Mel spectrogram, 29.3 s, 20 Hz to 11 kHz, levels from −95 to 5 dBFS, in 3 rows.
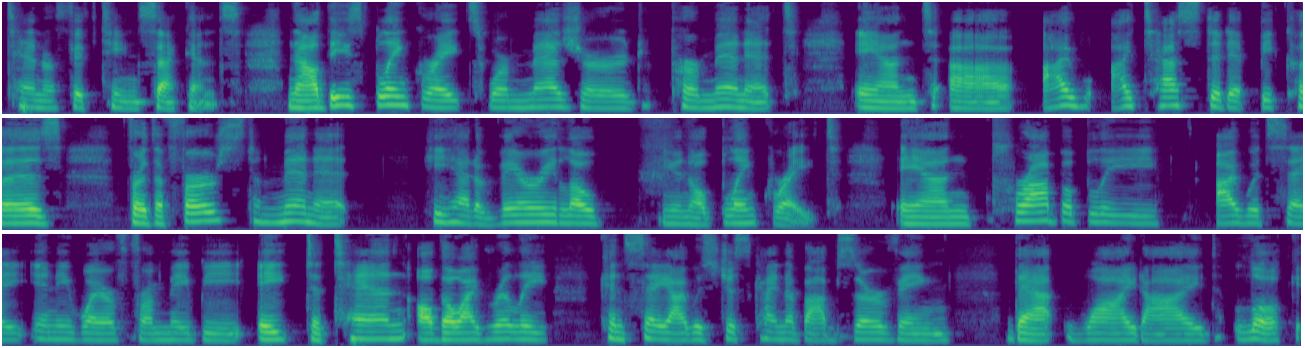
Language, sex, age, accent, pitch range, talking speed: English, female, 50-69, American, 155-180 Hz, 115 wpm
